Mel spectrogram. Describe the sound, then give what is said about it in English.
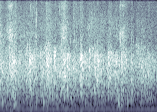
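A large church audience claps steadily throughout, giving the Lord a hand clap: a dense, continuous wash of many hands applauding at an even, sustained volume with no voices standing out. “Can you give the Lord a great big hand clap?”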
